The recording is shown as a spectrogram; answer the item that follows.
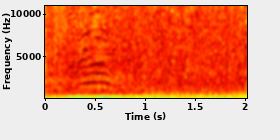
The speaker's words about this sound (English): Bacon's the best. Even the frying of bacon sounds like applause. It's like, ah! Yay, bacon!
